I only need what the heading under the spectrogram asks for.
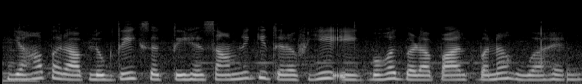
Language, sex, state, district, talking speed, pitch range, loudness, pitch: Hindi, female, Bihar, Saharsa, 185 wpm, 220-255 Hz, -24 LUFS, 225 Hz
